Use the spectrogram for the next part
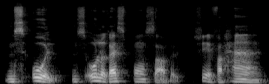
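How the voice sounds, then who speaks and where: A man's voice: medium pitch, animated, takes it slowly, a little mellow. A man from Morocco giving a casual, chatty language lesson, often restarting his phrases and laughing at his own jokes. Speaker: language teacher.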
